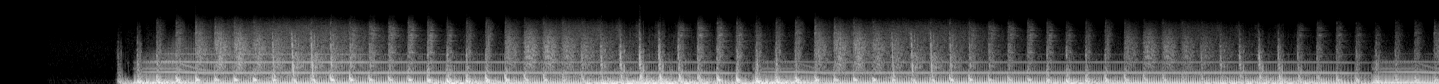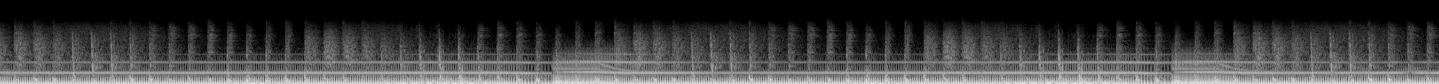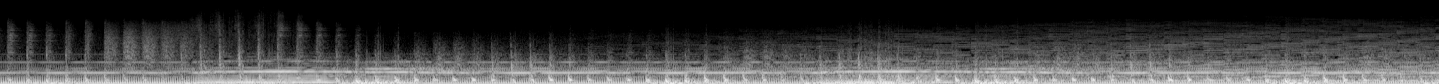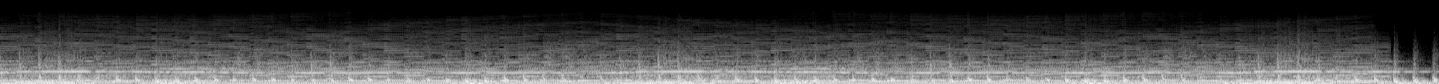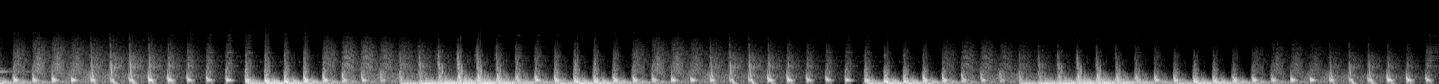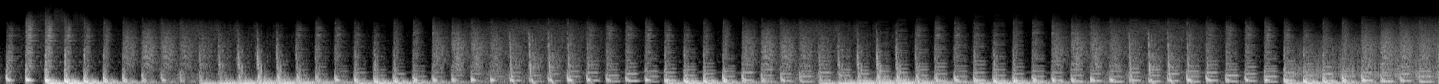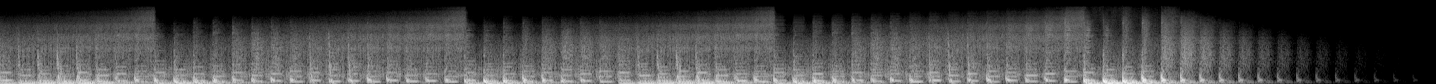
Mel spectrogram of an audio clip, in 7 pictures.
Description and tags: Wax Track: Industrial IDM Score Music
90s, warp records-esque industrial film score, for free use in videos, podcasts, commercials in more.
